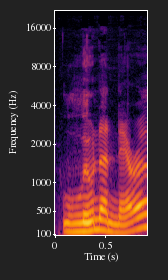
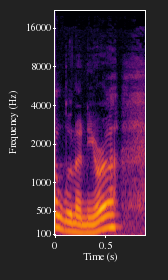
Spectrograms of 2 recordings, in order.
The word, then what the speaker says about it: Luna Nera: the name correct um where how do i pronounce luna nera luna nera l-u-n-a-n-e-r-a it's it is a romance show but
